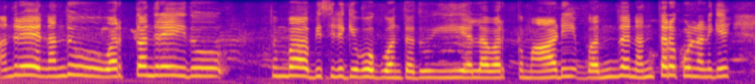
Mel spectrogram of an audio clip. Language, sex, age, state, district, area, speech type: Kannada, female, 45-60, Karnataka, Dakshina Kannada, rural, spontaneous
